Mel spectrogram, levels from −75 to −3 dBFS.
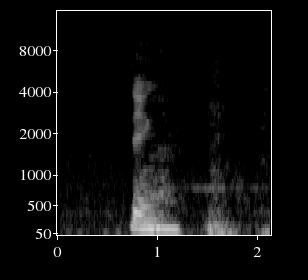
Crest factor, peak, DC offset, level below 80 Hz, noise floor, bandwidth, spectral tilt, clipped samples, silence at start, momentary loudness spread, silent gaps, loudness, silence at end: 16 dB; -12 dBFS; under 0.1%; -46 dBFS; -60 dBFS; 7.4 kHz; -8.5 dB/octave; under 0.1%; 0.75 s; 17 LU; none; -28 LUFS; 0 s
